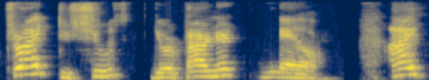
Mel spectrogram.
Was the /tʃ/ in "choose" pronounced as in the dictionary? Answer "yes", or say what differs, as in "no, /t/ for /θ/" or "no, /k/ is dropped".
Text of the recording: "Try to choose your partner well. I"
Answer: no, /ʃ/ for /tʃ/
